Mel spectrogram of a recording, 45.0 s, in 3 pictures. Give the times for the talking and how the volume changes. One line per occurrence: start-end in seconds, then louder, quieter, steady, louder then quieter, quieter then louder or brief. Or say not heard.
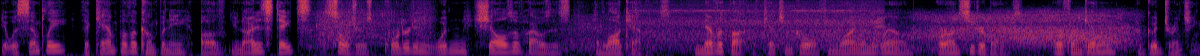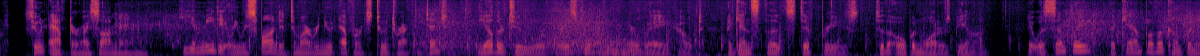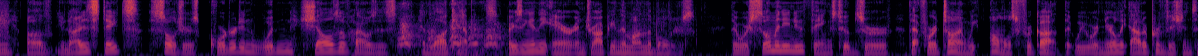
0.0-44.9 steady.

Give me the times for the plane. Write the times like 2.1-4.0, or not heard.
6.8-14.3, 20.1-23.4.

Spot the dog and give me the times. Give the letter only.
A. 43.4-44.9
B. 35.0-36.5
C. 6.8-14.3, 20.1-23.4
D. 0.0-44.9
B.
